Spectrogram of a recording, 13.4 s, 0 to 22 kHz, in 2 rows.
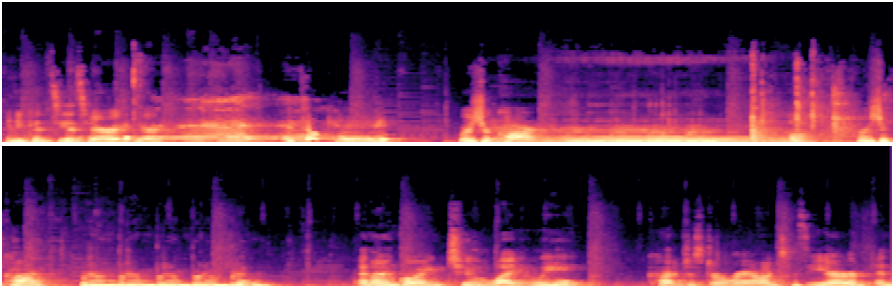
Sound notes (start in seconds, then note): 1.6 whines; 4.7 imitates car noises; 7.6 imitates car noises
